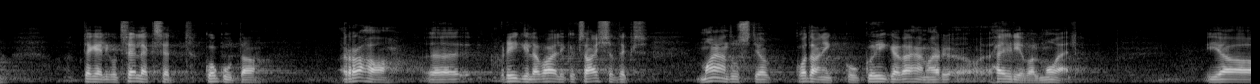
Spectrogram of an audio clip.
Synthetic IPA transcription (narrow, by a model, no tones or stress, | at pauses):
t̪e̞ɡ̥e̞likːˑult̪se̞lːe̞kse̞t̪ːko̞ɡ̥ud̪̥ɑ | rɑɦɑ | riːɡile̞vɑjɑlikːˑe̞ksɑsjɑd̪e̞ks | mɑjɑnd̪̥ust̪jɑko̞d̪ɑnikːˑukɤjɡe̞væɦemɑhæjɾivɑlmo̞e̞̰l | jɑ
